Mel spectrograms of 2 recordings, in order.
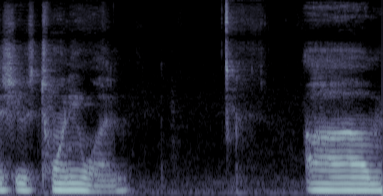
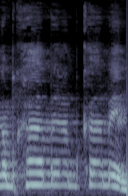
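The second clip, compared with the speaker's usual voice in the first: higher-pitched mimicked reassurance; imitated harried reply; 9 semitones higher, faster than usual. Passenger answers the waiting driver by phone, imitated harried high voice.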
